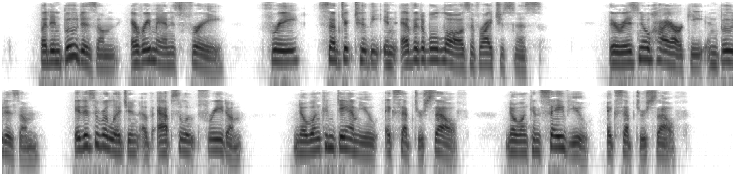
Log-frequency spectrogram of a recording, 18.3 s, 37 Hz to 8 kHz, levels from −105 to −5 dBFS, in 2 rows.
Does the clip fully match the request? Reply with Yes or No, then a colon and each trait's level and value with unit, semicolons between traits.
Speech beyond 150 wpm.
No: average, 140 wpm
